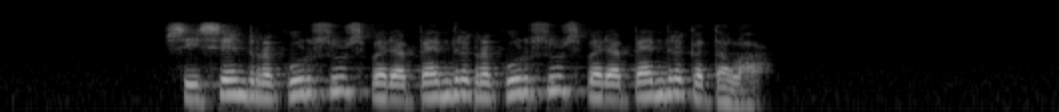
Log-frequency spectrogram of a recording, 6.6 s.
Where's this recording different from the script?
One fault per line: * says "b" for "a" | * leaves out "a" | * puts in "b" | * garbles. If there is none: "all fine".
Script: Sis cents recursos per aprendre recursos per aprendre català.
all fine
